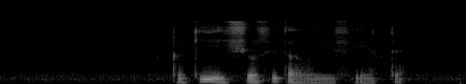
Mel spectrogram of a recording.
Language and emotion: Russian, sad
